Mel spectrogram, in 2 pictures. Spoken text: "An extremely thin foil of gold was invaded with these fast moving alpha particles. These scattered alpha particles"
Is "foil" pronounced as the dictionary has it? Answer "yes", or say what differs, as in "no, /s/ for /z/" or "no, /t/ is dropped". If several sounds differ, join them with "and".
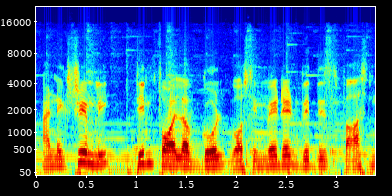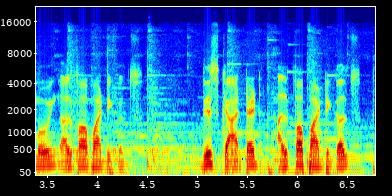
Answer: yes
